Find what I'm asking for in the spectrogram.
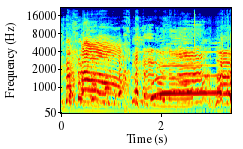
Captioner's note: laughing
